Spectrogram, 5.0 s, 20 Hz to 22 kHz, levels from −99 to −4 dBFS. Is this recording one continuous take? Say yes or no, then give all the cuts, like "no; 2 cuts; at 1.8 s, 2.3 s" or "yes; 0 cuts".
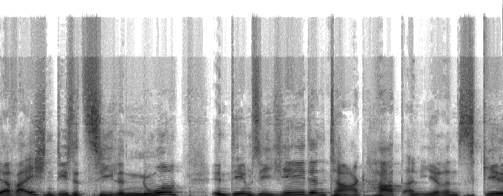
yes; 0 cuts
